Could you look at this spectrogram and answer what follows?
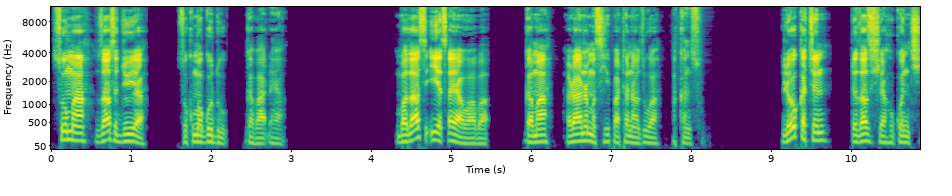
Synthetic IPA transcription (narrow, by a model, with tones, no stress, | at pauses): suː˦maː˦zaː˦s̬u˨d͡ʒuː˦ja˨ | su˨kʷʊ˦ma˦ɡʷʊ˦duː˨ | ɡɐ˨baː˦ɗɐ˦ja˦ʔ | baː˨zaː˦su˨ʔɪ˦ja˨sʼɐ˦jaː˨waː˦ba˦ | ɡɐ˨ma˦ | ɽaː˦nɐ˦rmɐ˨siː˦ɸaː˨tɐ˦naː˨zʊ˦waː˨ʔa˨kɐ˦nsu̥˨ʔ | loː˦kɐ˨t͡ʃɪ˦n | da˨zaː˦s̬u̥˨ʃa˦ɦʊ˦kʷʊ˦nt͡ʃi̥ː˨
